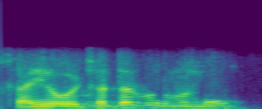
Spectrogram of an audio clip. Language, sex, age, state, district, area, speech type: Sindhi, male, 30-45, Delhi, South Delhi, urban, conversation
